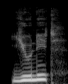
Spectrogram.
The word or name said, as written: UNITTERNE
